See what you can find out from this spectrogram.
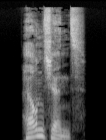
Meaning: genitive singular of Hörnchen
- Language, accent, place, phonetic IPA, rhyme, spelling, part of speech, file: German, Germany, Berlin, [ˈhœʁnçəns], -œʁnçəns, Hörnchens, noun, De-Hörnchens.ogg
